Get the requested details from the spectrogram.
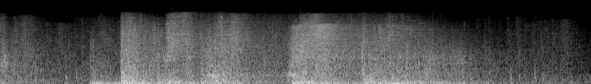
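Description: A heavy weapon swings and whooshes through the air.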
